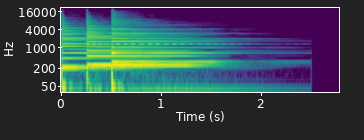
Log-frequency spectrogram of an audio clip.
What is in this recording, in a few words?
A Minor A down Guitar Open G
